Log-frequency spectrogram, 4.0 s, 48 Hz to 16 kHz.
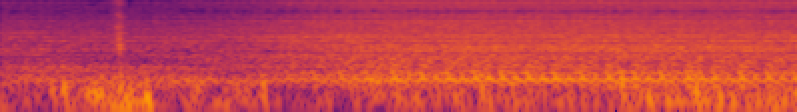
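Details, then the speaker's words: Freshly rebuilt Lincoln Navigator V8, warm, idling way too high with a slightly uneven, shuddering beat; aftermarket tune suspected of altering the engine computer, possibly a cam-phasing issue. "it does not sound good at all not for just being rebuilt so it sounds like there's some kind of phase or not going on and then of course the rpm way high"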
